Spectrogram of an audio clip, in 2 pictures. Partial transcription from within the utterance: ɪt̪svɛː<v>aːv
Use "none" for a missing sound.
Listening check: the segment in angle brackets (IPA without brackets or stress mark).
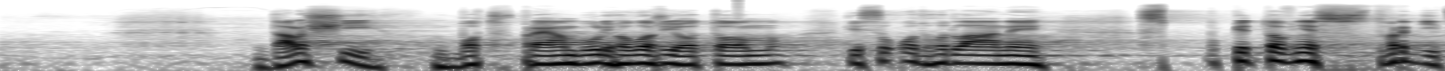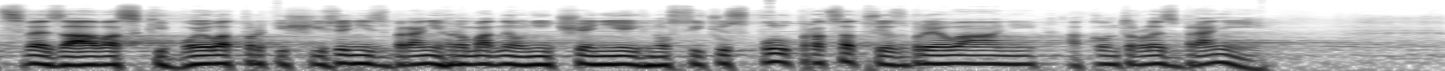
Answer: z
